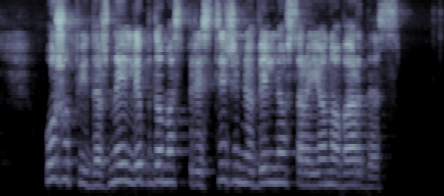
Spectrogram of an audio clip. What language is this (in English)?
Lithuanian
